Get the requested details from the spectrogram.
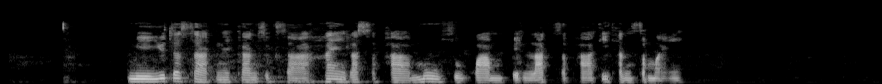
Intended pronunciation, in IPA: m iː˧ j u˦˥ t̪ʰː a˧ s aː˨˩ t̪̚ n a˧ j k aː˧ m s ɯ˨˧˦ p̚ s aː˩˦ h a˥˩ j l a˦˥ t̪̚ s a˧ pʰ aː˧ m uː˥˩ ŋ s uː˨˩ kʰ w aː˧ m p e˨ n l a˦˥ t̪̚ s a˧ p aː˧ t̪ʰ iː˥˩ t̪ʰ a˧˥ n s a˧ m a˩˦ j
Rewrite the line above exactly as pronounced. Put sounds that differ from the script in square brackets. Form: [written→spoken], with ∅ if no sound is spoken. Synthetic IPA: m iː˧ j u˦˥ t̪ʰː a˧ s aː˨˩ t̪̚ n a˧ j k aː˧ [m→n] s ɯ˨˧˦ [p̚→k̚] s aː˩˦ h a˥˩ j l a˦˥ t̪̚ s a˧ pʰ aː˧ m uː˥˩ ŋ s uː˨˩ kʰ w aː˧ m p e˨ n l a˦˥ t̪̚ s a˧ [p→pʰ] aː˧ t̪ʰ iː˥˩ t̪ʰ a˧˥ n s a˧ m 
